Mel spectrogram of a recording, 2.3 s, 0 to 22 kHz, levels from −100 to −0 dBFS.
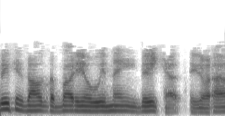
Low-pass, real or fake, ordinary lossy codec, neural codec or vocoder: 7.2 kHz; fake; MP3, 24 kbps; codec, 16 kHz, 0.5 kbps, FreqCodec, larger model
